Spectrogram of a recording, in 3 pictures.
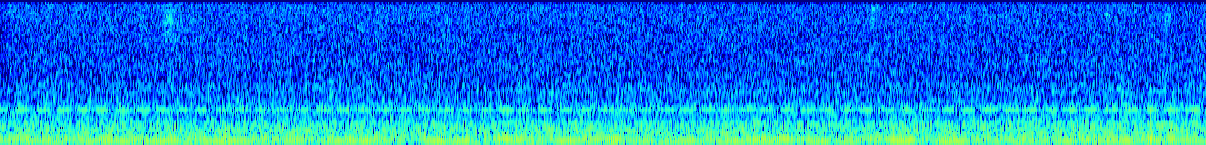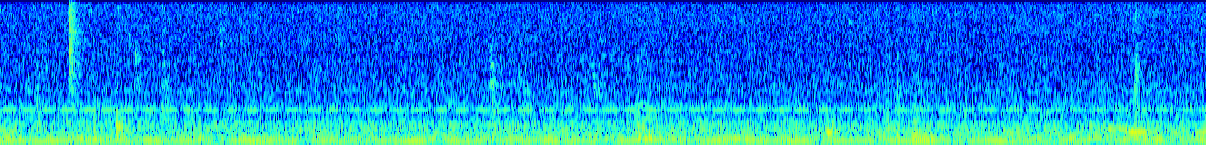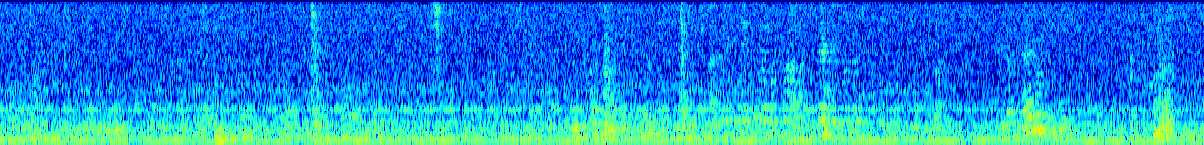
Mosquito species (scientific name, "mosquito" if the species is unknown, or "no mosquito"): no mosquito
